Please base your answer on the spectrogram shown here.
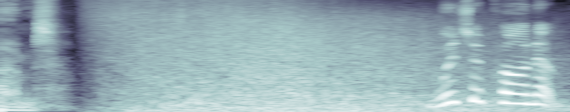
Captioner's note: thunder rumbling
